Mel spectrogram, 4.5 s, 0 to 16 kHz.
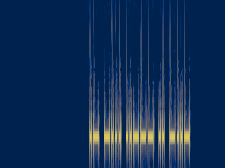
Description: Morse code, heard as a keyed tone, about 32 wpm, 700 Hz. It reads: AB2IX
